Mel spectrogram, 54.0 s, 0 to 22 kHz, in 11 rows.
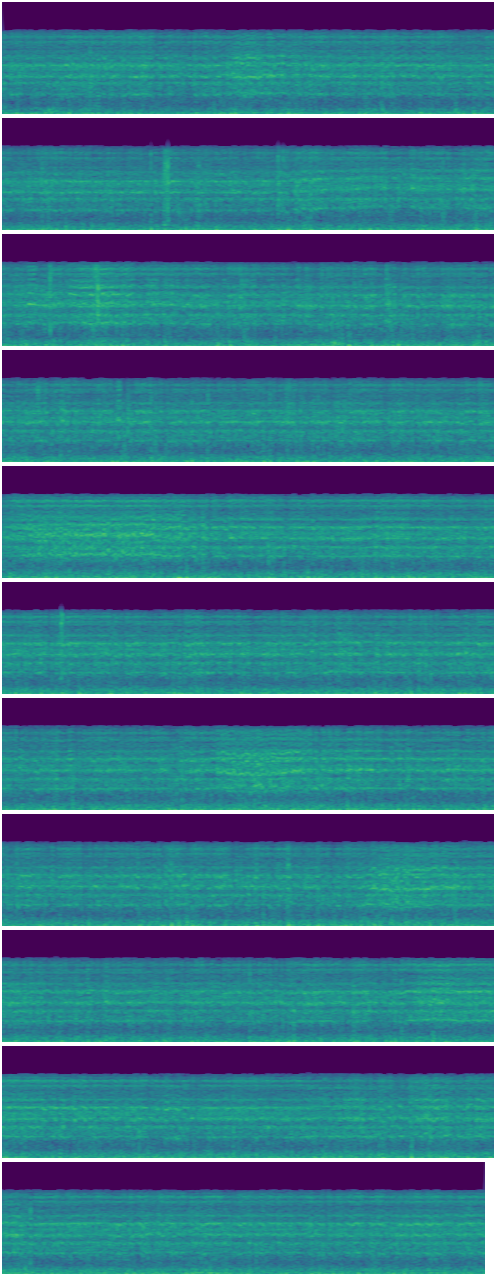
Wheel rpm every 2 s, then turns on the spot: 190, 190, 190, 190, 210, 210, 210, 210, 210, 210, 200, 200, 200, 200, 210, 210, 200, 200, 200, 200, 200, 200, 200, 200, 200, 200, 200.
none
